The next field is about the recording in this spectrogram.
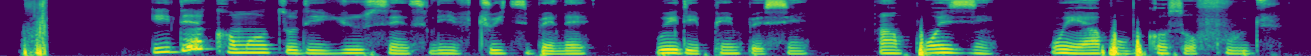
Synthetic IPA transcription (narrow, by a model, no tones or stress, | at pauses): idekʰɔmɔ̃ntodejusɛ̃nslivtɹitbɛlɛ | wedepʰẽnpɛsĩn | ãnpʰɔɪzĩn | wehapɔ̃nbikʰɔsɔvfud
